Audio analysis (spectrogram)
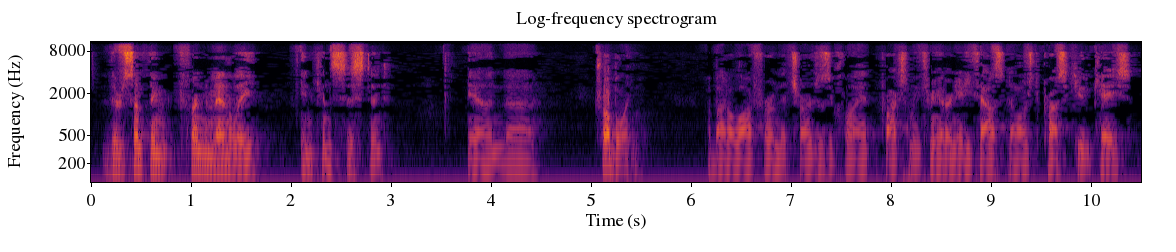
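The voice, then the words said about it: Voice affected by a cold. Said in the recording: “apologize for my voice. I'm getting over a cold.”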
